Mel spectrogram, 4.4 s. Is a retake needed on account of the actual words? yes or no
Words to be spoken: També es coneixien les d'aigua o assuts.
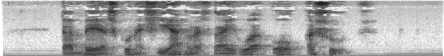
no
